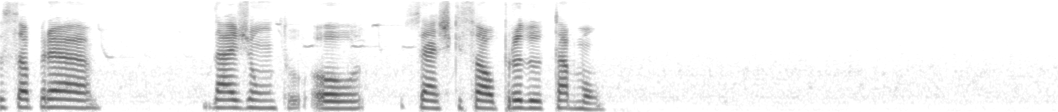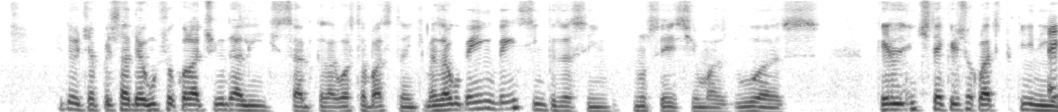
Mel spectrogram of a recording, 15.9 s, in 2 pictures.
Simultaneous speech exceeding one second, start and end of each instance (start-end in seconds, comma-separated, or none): none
